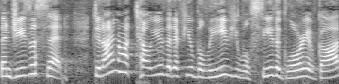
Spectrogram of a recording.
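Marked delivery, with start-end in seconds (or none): 1.2-4.5 acted-out, slightly snotty, condescending, snide tone. Reading aloud Jesus' reply to Martha from scripture: snotty tone. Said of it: "I said that kind of snotty".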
